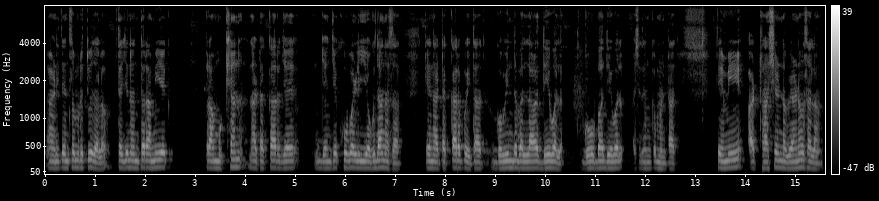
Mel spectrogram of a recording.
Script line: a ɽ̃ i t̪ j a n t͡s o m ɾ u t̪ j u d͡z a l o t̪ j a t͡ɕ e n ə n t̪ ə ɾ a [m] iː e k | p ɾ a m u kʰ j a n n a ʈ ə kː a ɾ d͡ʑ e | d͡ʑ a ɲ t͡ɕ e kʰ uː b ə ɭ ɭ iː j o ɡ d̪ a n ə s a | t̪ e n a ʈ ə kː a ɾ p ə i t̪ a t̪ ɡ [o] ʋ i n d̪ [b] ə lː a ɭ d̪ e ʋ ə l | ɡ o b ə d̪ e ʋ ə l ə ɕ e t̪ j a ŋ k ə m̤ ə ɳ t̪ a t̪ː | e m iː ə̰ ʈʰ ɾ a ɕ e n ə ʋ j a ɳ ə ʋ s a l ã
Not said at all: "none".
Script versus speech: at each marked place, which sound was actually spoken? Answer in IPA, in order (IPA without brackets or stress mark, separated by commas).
m, o, b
